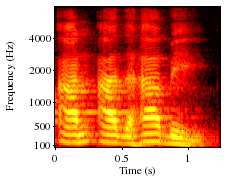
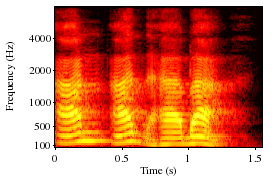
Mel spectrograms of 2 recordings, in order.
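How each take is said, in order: First: The last word ends in an i vowel. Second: The last word ends in an a vowel. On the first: The speaker calls it wrong. "atau an adhabi, tidak boleh" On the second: The speaker calls it right. "harus dibaca an adhaba"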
